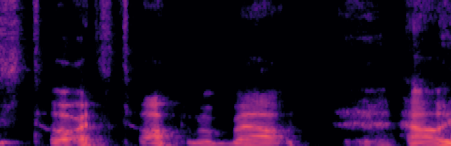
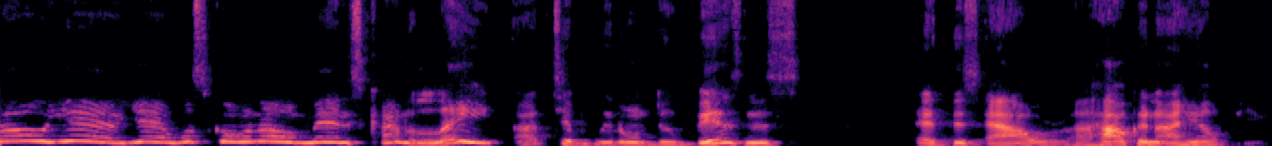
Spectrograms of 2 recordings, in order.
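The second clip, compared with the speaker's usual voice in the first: much higher, sing-song fake-friendly voice; mock polite high voice; 7 semitones higher than usual. To the late caller, sugary high polite voice. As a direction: put on a sweet customer-service voice.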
